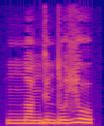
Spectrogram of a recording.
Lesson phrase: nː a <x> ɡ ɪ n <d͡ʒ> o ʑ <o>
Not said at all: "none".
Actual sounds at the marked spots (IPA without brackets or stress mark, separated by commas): ŋ, d, o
